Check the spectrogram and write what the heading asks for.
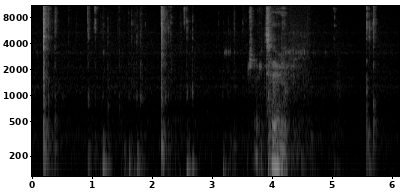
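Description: Computer keyboard typing: scattered single key clicks at an irregular pace. A short vocal sound, like a murmured "um", comes about four seconds in.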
